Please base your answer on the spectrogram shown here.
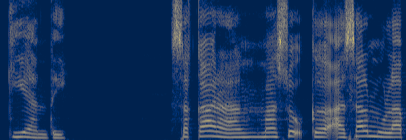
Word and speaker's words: Giyanti: Mengapa Giyanti? Mengapa tidak Janti? Karena dalam pelafalan Belanda dan tulisan tertulis serta terbaca sebagai Giyanti.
